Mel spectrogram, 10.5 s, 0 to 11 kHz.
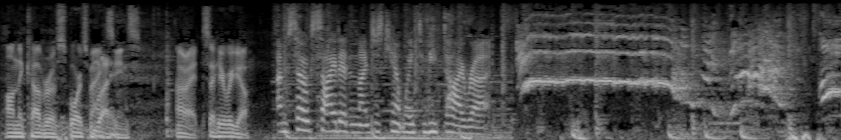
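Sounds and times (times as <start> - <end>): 
speech: 0.1 - 7.6
woman screaming loudly in excitement: 6.4 - 10.5.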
